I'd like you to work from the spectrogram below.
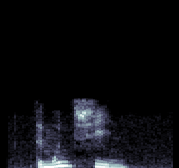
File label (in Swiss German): "mondschiin", alsace; meteo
